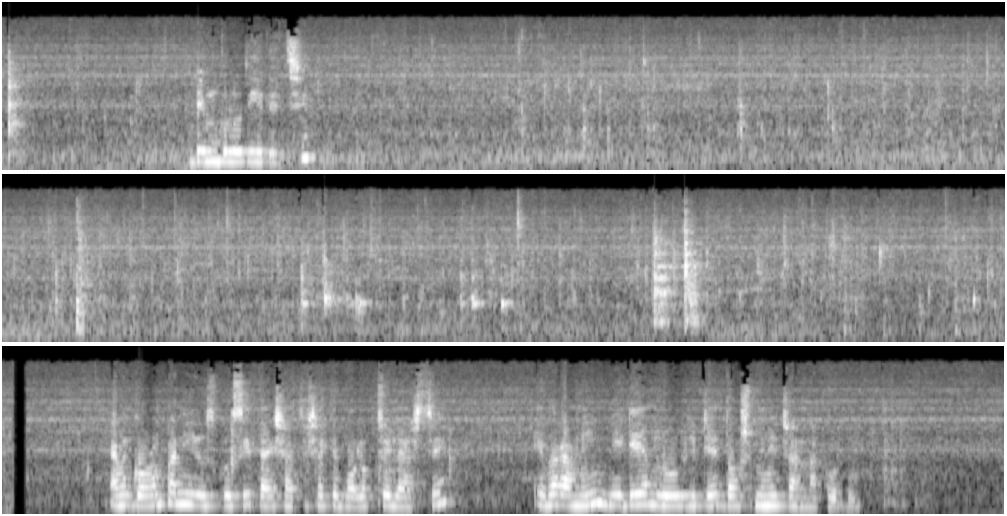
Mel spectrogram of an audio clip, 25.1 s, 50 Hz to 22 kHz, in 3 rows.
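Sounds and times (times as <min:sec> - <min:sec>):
curry simmering and bubbling: 0:02.4 - 0:17.6, 0:19.2 - 0:22.7.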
